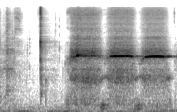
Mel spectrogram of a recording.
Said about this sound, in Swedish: Mycket bra vissling.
